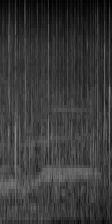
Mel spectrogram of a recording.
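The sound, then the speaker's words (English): A crowd applauding at a protest event held at a concert hall, with steady clapping and some cheering, while a held tone runs through the first two seconds. “A round of applause for Manhunt!”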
